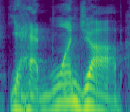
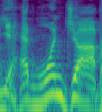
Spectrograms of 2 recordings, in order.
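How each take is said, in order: First: Slow, low "You had one job" with ONE leaned on; stress on ONE. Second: Said in the usual way. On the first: Real, not acted. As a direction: drag it out and hit the word one.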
